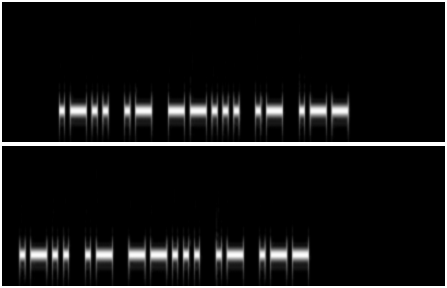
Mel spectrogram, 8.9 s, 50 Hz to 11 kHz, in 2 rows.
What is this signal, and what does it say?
Morse code, heard as a keyed tone, about 21 wpm, 700 Hz. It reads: LA7AW LA7AW
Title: DXCC-100 Call Signs - 5 Characters - Repeated 3x - 22wpm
